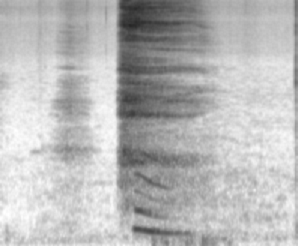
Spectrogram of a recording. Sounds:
Sigh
